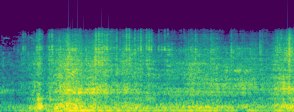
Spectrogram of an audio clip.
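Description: Tyres roll and crunch over a rough gravel road.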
